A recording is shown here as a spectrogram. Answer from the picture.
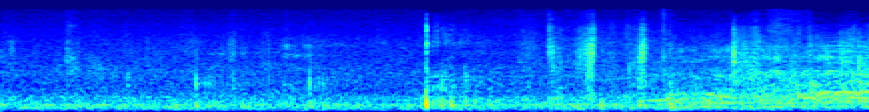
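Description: A tennis ball is struck by a racket: one sharp pop about two seconds in, with a few fainter clicks around it, over low court ambience.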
